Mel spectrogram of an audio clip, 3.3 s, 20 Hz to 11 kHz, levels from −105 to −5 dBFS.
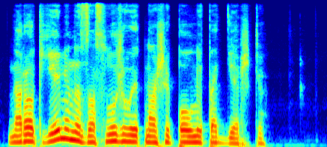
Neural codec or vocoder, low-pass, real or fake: codec, 44.1 kHz, 2.6 kbps, SNAC; 9.9 kHz; fake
